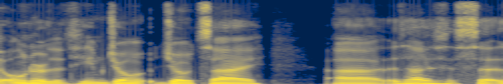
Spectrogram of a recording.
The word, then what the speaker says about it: Tsai: I mean, I can tell you this: the owner of the team, Joe Tsai, is that how you pronounce his name? Of the Nets? Tsai, yeah, the owner of the Nets.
